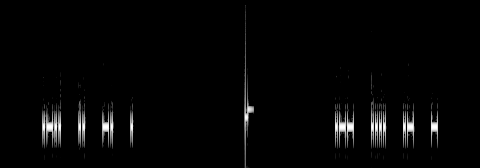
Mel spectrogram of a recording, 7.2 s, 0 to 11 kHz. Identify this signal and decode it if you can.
Morse code, heard as a keyed tone, about 40 wpm, spaced as for 23 wpm, 690 Hz. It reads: LINE WHAT
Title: 3x Character Spacing - Top 200 Words - 40wpm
